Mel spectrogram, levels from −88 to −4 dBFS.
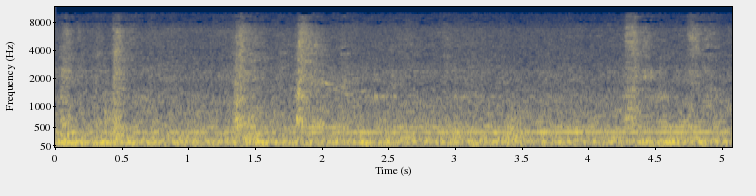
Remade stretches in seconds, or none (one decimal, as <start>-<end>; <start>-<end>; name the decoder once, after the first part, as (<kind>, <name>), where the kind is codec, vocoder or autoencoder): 2.8-3.4 (vocoder, Vocos)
